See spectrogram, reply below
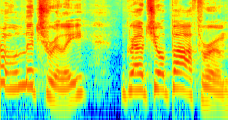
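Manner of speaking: very high, badly done put-on English accent. Imitating a man the speakers are discussing, in an english accent impression. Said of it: "He sounds like Crystalia's impression of an English guy".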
